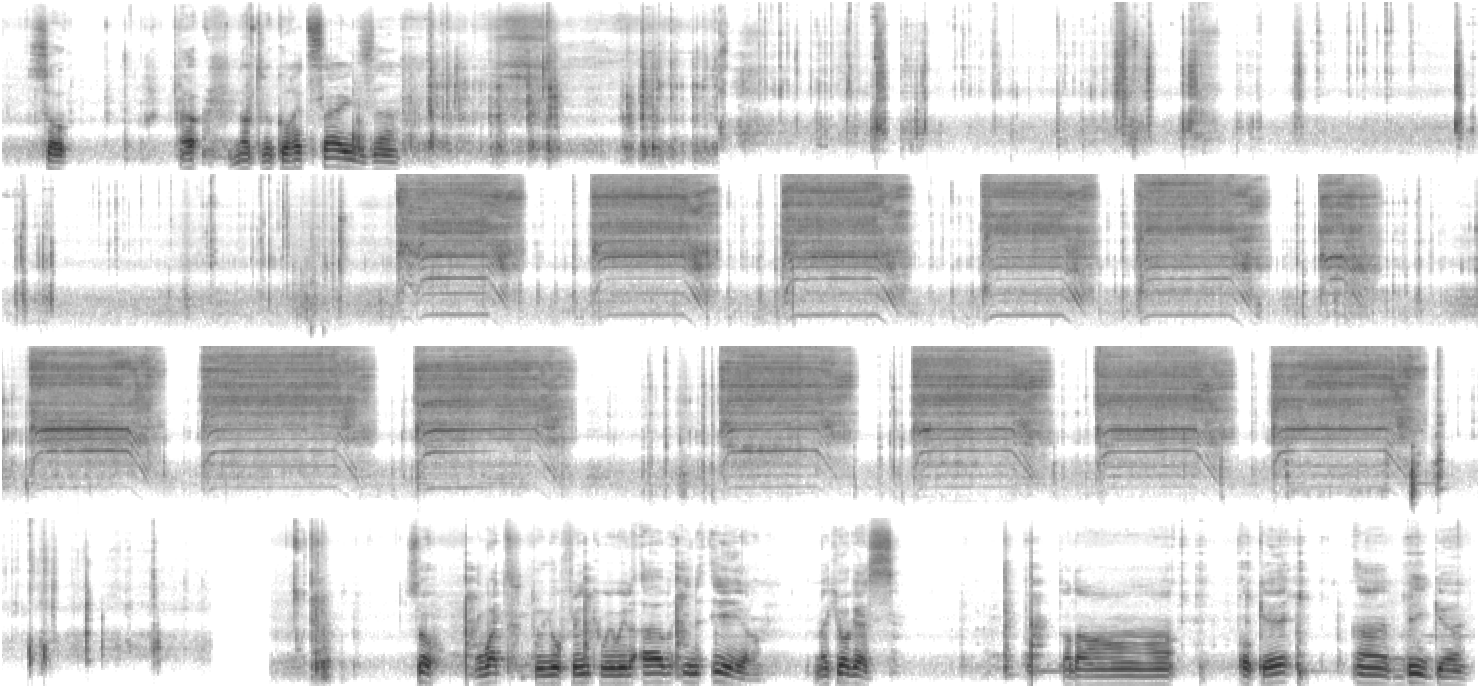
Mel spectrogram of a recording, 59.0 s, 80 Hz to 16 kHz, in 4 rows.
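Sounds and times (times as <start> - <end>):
electric screwdriver whining: 18.7 - 20.0, 20.6 - 23.9, 24.5 - 28.6, 29.8 - 35.3, 36.6 - 43.8.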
